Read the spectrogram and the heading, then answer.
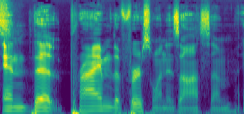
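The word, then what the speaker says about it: PRhyme: And then I believe it's pronounced Prime, but it's spelled like P Rhyme rapper.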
